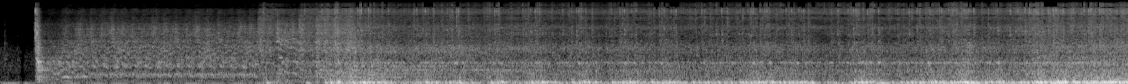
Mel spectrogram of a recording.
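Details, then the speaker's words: 1965 Ford F100 body on a 1974 chassis with a V8, supposedly a crate 390, and an automatic transmission: a lumpy idle that surges and hunts. The owner suspects a major vacuum leak, possibly at the intake. "For a minute there, it seemed like I was getting a lot more throttle response. It still sounds like I got a major vacuum leak. I wonder if it's my intake."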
